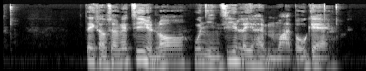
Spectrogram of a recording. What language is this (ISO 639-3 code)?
yue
